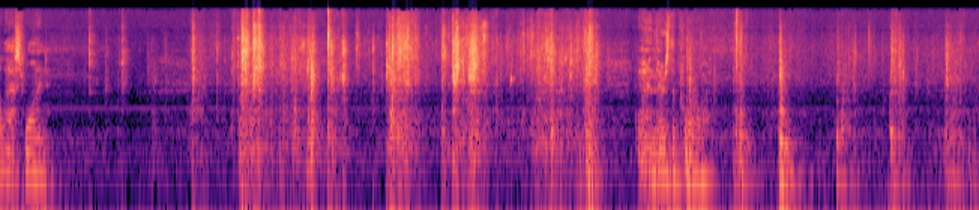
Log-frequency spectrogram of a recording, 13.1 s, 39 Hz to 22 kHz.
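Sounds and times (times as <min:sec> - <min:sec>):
footsteps on loose rock: 0:09.1 - 0:13.0.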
